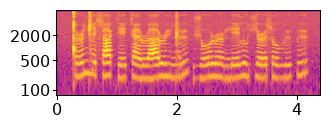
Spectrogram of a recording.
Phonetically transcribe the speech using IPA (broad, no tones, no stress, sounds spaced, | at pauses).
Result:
ǃ ə˞ ŋ͡ǁ e ɬ a k e k æ ɹ a ɹ y ŋ͡ǁ ʉ | ʒ o ɹ ə˞ ŋ e l u ç ə˞ ɬ o v ʉ p ʉ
